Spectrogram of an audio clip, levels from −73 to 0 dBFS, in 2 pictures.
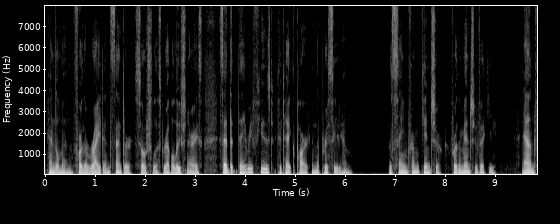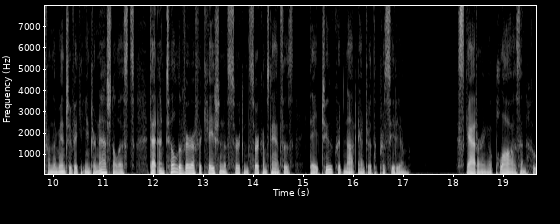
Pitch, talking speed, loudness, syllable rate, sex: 95 Hz, 145 wpm, -21 LUFS, 5.5 syllables/s, male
